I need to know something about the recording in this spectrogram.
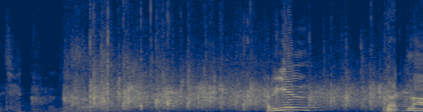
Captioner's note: round of applauses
